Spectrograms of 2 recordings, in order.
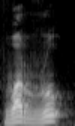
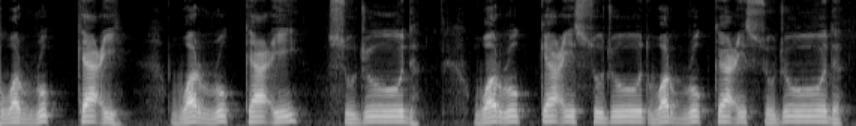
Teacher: this waw is going to be wa, and then you drop the alif lam going straight into the ra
